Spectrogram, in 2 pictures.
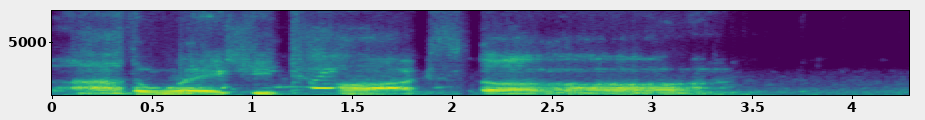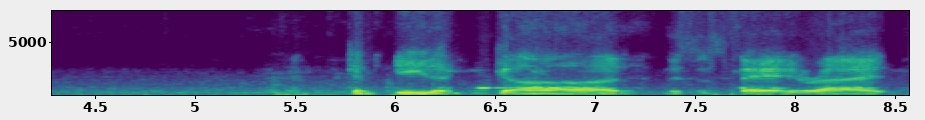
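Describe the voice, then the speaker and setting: A man's voice: extremely low pitch, very slow, vocal fry, long pauses, warm tone. A man bantering casually on a livestream in a crude, taunting way. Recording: muffled lo-fi stream with background noise.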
